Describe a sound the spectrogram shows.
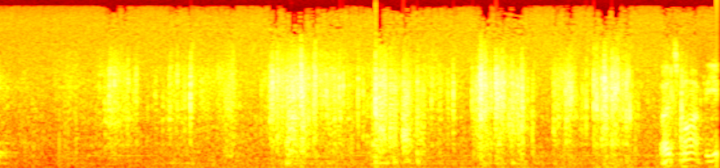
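Papers rustle and crinkle as they are handled.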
